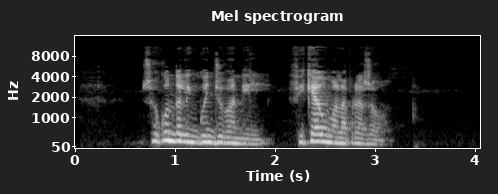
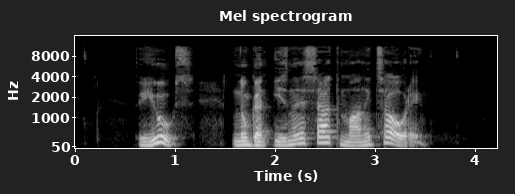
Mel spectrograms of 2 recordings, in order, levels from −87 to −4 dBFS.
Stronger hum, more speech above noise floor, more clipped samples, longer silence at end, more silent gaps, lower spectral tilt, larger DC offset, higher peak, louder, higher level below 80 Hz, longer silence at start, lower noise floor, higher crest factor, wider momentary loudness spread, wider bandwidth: neither; first, 51 dB vs 47 dB; neither; first, 0.95 s vs 0.75 s; neither; about the same, -5.5 dB/octave vs -6.5 dB/octave; neither; about the same, -4 dBFS vs -6 dBFS; first, -22 LUFS vs -25 LUFS; second, -68 dBFS vs -62 dBFS; about the same, 0.65 s vs 0.65 s; about the same, -73 dBFS vs -71 dBFS; about the same, 22 dB vs 20 dB; first, 16 LU vs 13 LU; about the same, 11.5 kHz vs 11.5 kHz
